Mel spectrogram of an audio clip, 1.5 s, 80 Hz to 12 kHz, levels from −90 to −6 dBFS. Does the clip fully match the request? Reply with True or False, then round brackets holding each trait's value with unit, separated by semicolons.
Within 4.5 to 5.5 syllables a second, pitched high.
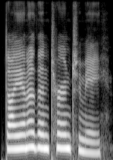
True (5.1 syllables/s; 240 Hz)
